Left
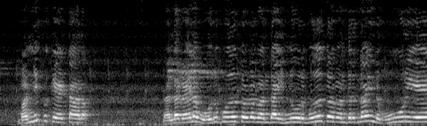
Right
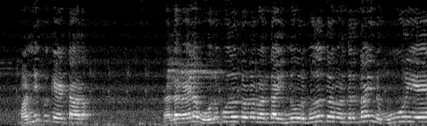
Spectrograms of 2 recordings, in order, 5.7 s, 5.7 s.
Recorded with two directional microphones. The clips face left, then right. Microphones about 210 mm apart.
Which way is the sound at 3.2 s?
35° left (ahead or behind).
